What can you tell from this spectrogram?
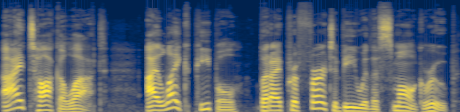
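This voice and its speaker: A man voicing a sociable but serious young student in a scripted textbook dialogue, speaking slowly and carefully. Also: medium pitch, no room sound, studio quality, exaggerated voice. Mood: calm. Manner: slow, careful, lively intonation.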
